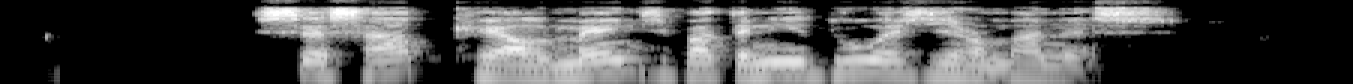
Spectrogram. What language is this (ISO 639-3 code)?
cat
